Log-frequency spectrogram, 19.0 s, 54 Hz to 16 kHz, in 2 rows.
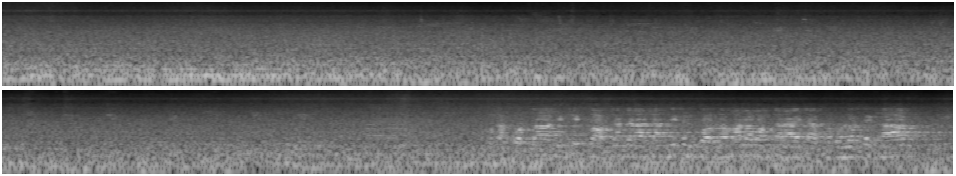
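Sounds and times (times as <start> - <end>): road traffic: 0.0 - 19.0.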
